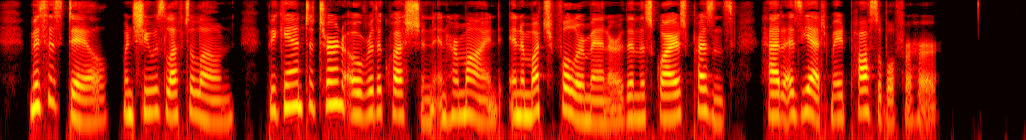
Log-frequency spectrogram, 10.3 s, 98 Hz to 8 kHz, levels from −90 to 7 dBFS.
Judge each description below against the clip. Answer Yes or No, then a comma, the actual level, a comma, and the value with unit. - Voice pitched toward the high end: Yes, high, 215 Hz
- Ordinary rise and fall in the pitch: Yes, average, 3.4 semitones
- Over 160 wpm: Yes, average, 185 wpm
